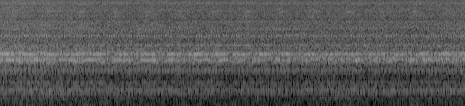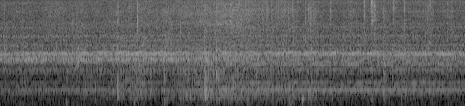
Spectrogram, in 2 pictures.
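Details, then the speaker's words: Daewoo VHS VCR after replacing a capacitor: soft steady hum under light tape hiss, no speed wobble, running at the right speed; audio output initially miswired. Normal playback running. "so the capacitor has done the trick because the capacitor is now running that capacitor was replaced is now running at the right speed"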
